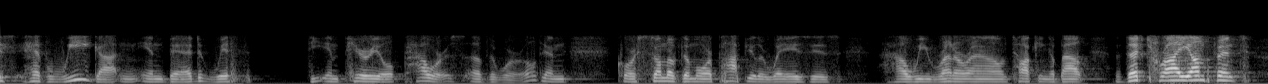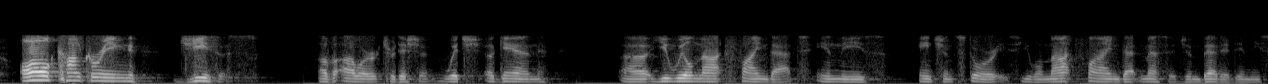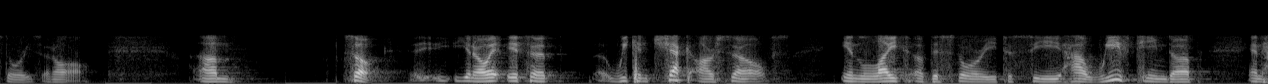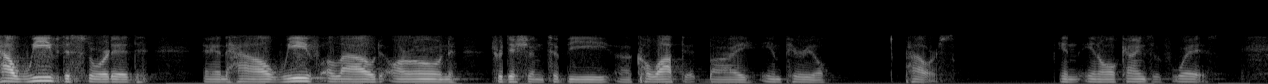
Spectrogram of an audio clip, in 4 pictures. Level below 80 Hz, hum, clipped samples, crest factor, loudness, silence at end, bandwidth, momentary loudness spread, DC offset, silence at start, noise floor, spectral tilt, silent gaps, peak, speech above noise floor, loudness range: -64 dBFS; none; under 0.1%; 24 dB; -25 LUFS; 0.7 s; 4 kHz; 17 LU; 0.3%; 0 s; -69 dBFS; -10.5 dB/octave; none; -2 dBFS; 43 dB; 14 LU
